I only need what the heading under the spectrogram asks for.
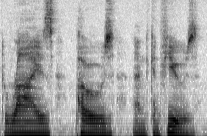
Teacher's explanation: there's also some words that end s e where it's actually a z sound like rise pose and confuse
